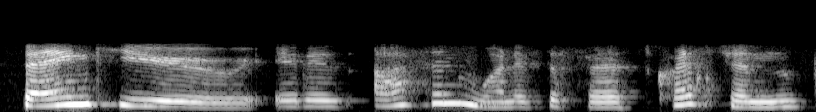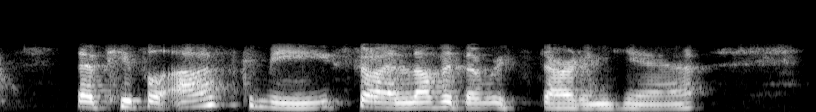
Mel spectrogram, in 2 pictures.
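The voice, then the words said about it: South African-influenced international accent. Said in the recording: “your beautiful accent ... I've learned to roll my R's in the last 13 years of living in the U.S., I grew up in South Africa, and then I lived in London, Australia, New Zealand”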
